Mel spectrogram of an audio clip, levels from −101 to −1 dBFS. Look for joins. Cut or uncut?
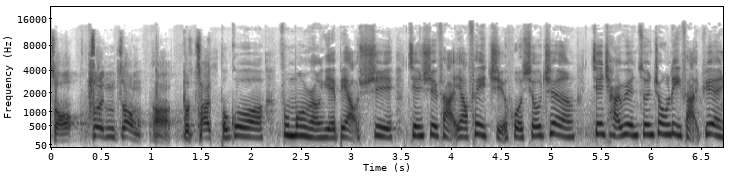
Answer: cut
